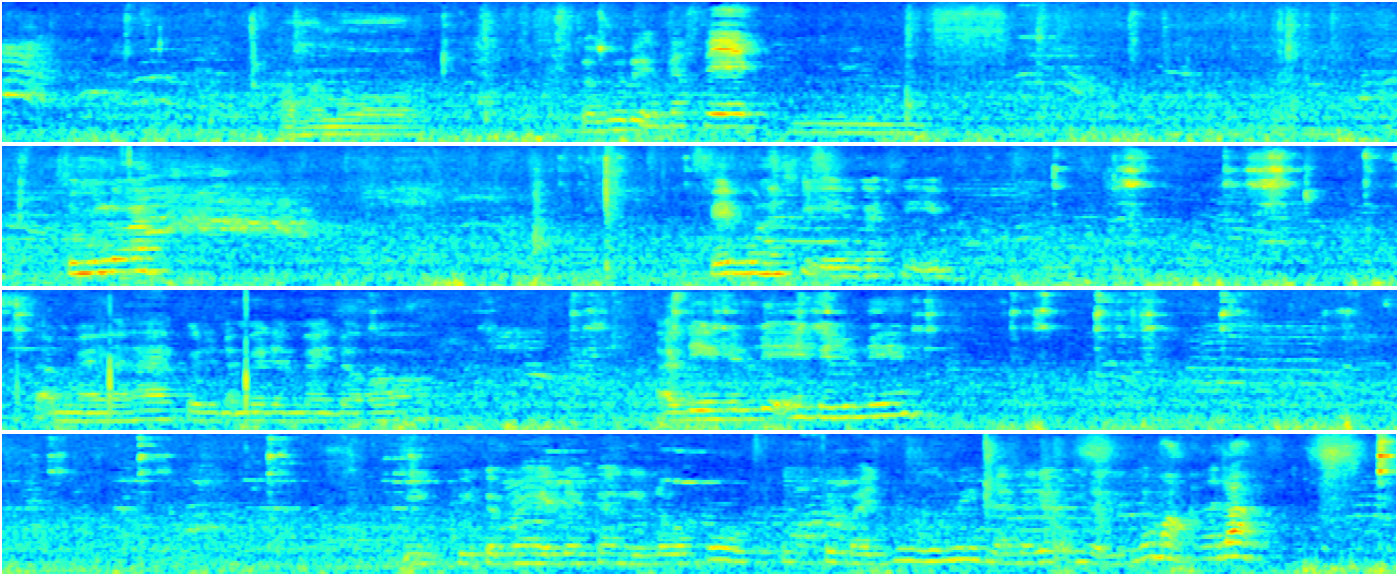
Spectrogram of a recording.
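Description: Several men and a woman talk casually nearby.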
